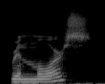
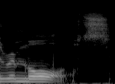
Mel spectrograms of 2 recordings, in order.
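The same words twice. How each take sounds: First: Said in the usual way. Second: REMORSE with long 'aw' and no R; British vowel. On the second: Shown as a demonstration. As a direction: drop the R in REMORSE, stretch the 'aw'. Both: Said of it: "returns into remorse".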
